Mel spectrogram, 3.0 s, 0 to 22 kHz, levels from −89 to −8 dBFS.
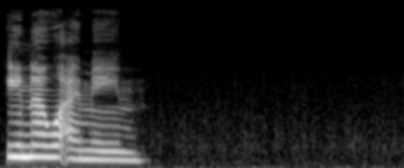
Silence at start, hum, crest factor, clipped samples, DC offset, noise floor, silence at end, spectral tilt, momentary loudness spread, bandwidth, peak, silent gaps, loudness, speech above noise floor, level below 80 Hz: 0.05 s; none; 16 dB; under 0.1%; under 0.1%; -66 dBFS; 2 s; -5.5 dB/octave; 17 LU; 12 kHz; -6 dBFS; none; -20 LUFS; 47 dB; -72 dBFS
